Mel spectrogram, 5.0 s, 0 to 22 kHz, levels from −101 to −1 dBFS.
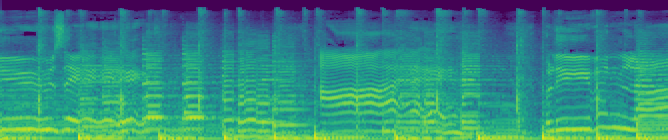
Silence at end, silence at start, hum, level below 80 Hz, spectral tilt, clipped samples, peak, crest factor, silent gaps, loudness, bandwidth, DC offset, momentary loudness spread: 0 s; 0 s; none; -18 dBFS; -5.5 dB/octave; under 0.1%; 0 dBFS; 14 dB; none; -16 LUFS; 17.5 kHz; under 0.1%; 3 LU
